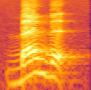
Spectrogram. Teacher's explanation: Ketika huruf Ba dalam posisi mati, suaranya terdengar mantul.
